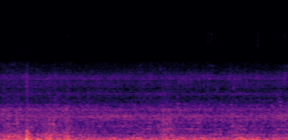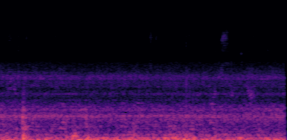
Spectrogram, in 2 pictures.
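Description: Passenger train running at speed, heard from inside the carriage: a steady low rumble of the wheels on the rails.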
